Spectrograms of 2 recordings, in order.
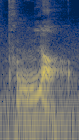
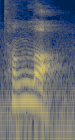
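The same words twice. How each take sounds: First: "Thong Lo" said high with an attempted Thai tone, admittedly badly; bad Thai accent. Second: "Thong Lo" retried high, with a falling "Lo"; second go at a Thai "Thong Lo", pitched up, falling on "Lo"; corrected Thai pronunciation. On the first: Vlogger tries saying the station name "Thong Lo" in Thai, badly. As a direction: try a Thai pronunciation of "Thong Lo", high pitched and off. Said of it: "that was bad accent". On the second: Vlogger retries the station name "Thong Lo" after a bad first attempt. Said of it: "I'm sorry". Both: Shown as a demonstration.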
